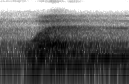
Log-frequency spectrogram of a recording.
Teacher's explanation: Yang ini kita jangan baca tuan-tuan, sebab ini adalah hamzah wasal. Disebut huruf hamzah wasal tidak ada dari segi sebutan. Terus lompat kepada huruf lam.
